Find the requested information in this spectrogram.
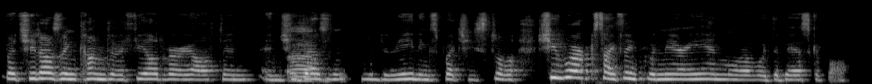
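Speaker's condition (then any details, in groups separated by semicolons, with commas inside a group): No condition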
